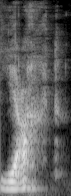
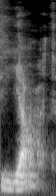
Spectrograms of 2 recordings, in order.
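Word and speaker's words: yacht: Y yach club actually I always think it's pronounced Yak but it's yach if I'm not mistaken and Korea wants a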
